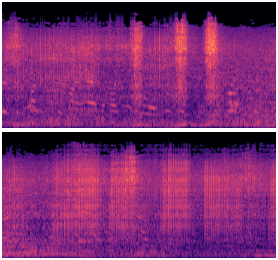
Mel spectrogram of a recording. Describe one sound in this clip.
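A truck engine roars loudly.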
